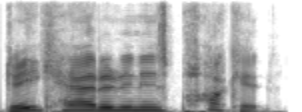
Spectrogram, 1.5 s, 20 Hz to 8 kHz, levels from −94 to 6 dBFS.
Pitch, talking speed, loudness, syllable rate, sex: 180 Hz, 240 wpm, -16 LUFS, 5.1 syllables/s, male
